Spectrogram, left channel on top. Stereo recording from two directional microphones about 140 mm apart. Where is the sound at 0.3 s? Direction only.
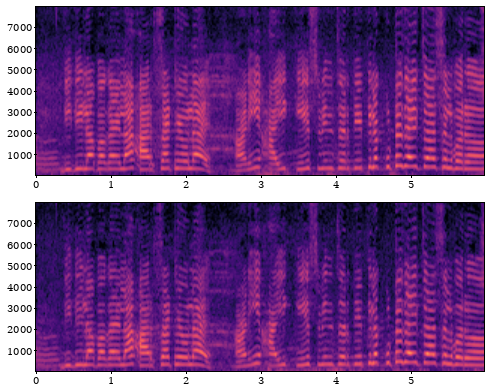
40° right (ahead or behind).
